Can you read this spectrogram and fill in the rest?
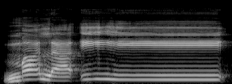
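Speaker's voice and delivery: मालाइही chanted very slowly and high, lam kept short; long drawn melodic मालाइही; final model recitation of मालाइही; Quranic recitation. Shown as a demonstration. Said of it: "फिर last time पढ़ लीजिए".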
